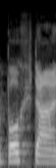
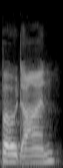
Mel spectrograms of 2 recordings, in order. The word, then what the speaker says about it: Bohdan: But there's another form of that name, which is Bohdan, or Bohdan is what you would say in Ukrainian, but it's spelled Bohdan. So just in English, we would pronounce it Bohdan.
